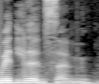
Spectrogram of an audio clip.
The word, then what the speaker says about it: Edenson: It's spelled strangely, but it's Edenson.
